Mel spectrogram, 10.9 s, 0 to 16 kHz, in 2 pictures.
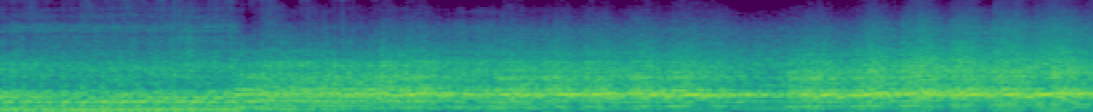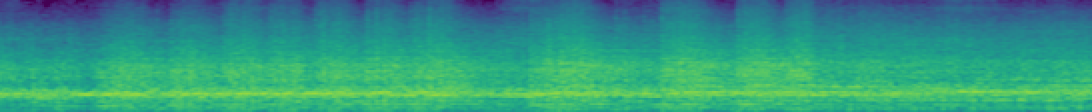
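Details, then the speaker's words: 750cc two-stroke engine in a golf cart build at its first fire after sitting. Steady buzz holds an even mid-pitched note at fast idle, with no knocks or misses: runs well considering it sat with dirty air cleaners. "everything runs slowly that's pretty good though for sitting and having all the dirt going air cleaners and all that"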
